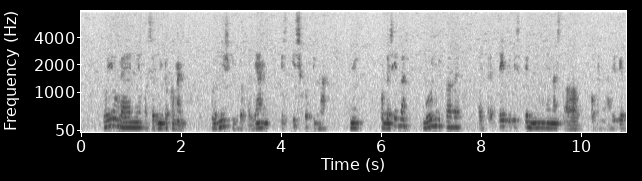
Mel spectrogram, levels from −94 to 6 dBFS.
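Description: Speech over room noise sitting about 12 dB below it, and the noise suppressor is working hard: noise suppressor artifacts run throughout, with the background pulled down by about 19 dB. It also eats into the speech itself, cutting speech between 1.25 and 2.19 s, 2.61 and 5.64 s (roughly a second and a half lost there), 6.0 and 7.62 s, 7.95 and 8.9 s, and 9.58 s to the end. Quiet bits drop by up to about 20 dB and sound swallowed. The call path audibly stops around 8 kHz, which fits a G.722 codec at 64 kbps.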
